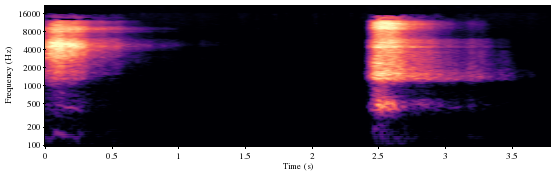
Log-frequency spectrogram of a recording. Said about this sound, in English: So if you'd like to join us with this, please take a deep breath.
